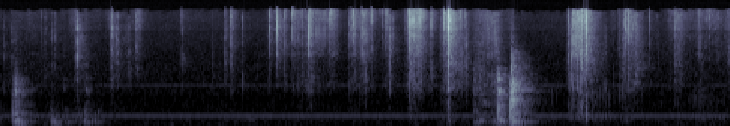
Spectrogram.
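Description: Scissors snip through a wrapper.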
